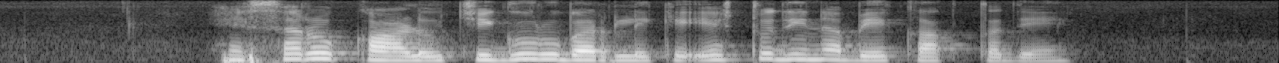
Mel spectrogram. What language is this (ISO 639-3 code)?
kan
